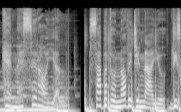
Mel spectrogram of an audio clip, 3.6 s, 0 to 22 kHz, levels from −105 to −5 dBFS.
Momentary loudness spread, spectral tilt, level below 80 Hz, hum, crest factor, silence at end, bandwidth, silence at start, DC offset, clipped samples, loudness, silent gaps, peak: 6 LU; -4.5 dB/octave; -18 dBFS; none; 10 dB; 0 s; 16.5 kHz; 0 s; under 0.1%; under 0.1%; -13 LUFS; 1.62-1.68 s; -2 dBFS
